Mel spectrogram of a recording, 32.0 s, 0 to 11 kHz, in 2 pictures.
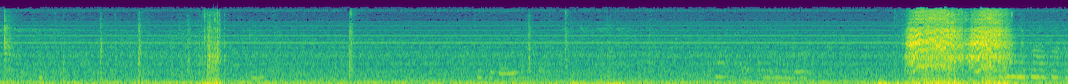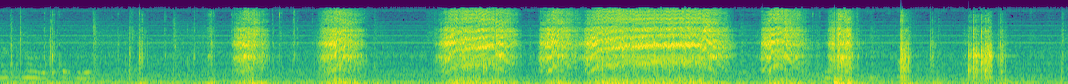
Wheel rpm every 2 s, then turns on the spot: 0, 0, 0, 0, 0, 0, 20, 60, 0, 10, 30, 90, 110, 170, 30, 0.
18-20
